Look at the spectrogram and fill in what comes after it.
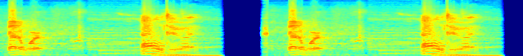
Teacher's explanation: That all. Esta es la contracción de that y will. Cuando pronuncian estas dos palabras juntas, cuando las fusionan, simplemente vas a escuchar that all.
